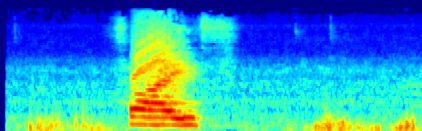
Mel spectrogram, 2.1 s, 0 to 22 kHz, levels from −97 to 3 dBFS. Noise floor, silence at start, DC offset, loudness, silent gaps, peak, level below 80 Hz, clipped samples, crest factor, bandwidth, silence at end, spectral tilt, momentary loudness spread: -31 dBFS; 0.2 s; under 0.1%; -9 LUFS; none; 0 dBFS; -40 dBFS; under 0.1%; 14 dB; 15.5 kHz; 0.05 s; -4.5 dB/octave; 25 LU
